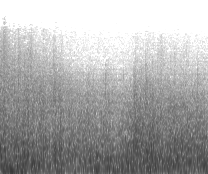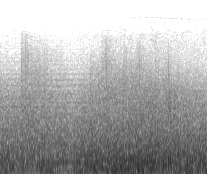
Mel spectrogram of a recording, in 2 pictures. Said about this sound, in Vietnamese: Lôi điện đùng đùng đánh thẳng xuống tên dâu xồm.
